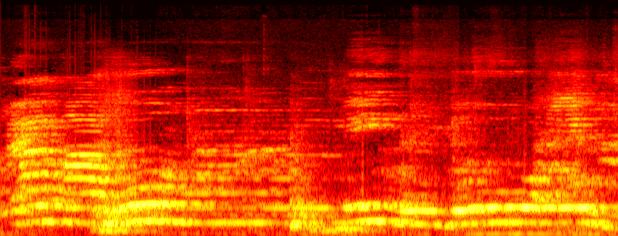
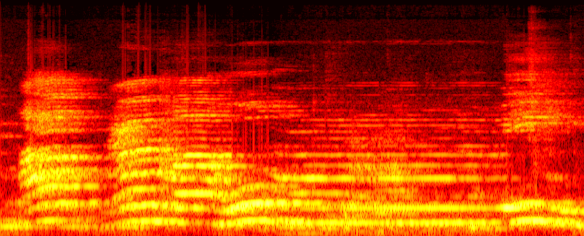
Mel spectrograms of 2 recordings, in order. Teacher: Nah, bagaimana ini cara membacanya? Yaitu dengan memasukkan huruf mim mati ke dalam huruf mim yang kedua. Nah, ke dalam huruf mim yang kedua, maka membaca mimnya itu harus rada panjang, ya, antara 2 harokat, ya, 2 harokat atau 2 ketukan. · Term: idgham mutamatsilin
